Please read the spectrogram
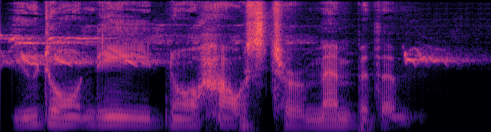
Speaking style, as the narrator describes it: he said softly

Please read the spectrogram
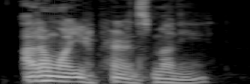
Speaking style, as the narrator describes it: he muttered

